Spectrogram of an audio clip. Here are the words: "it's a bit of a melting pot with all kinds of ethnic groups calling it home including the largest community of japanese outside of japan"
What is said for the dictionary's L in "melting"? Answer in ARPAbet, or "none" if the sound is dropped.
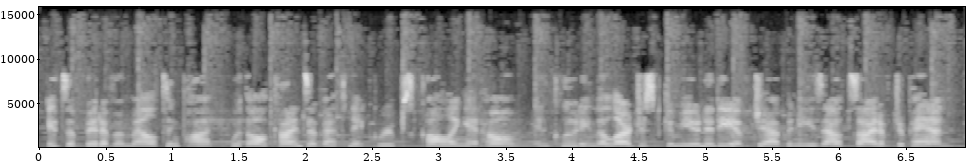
L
